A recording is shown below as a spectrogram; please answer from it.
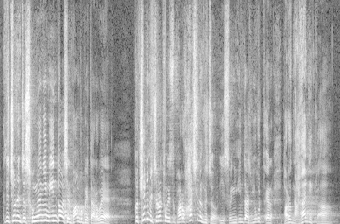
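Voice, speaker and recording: A woman preacher giving a sermon, telling stories in an animated way with bursts of laughter and exclamations. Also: on the high side, rapid-fire. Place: church hall. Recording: long hall reverb.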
